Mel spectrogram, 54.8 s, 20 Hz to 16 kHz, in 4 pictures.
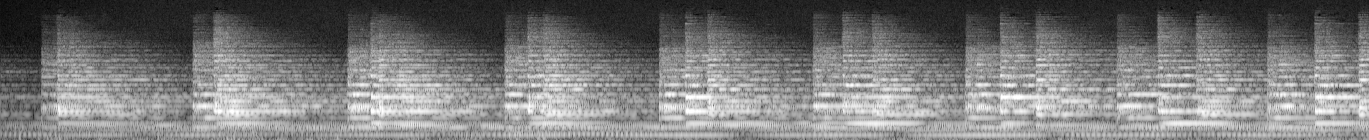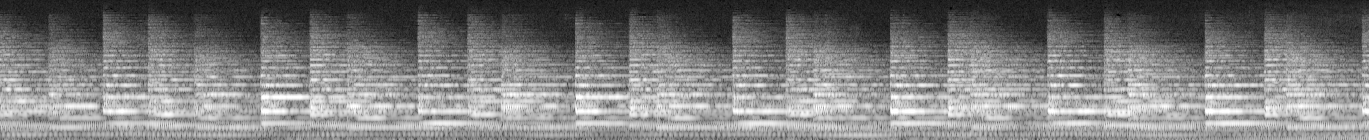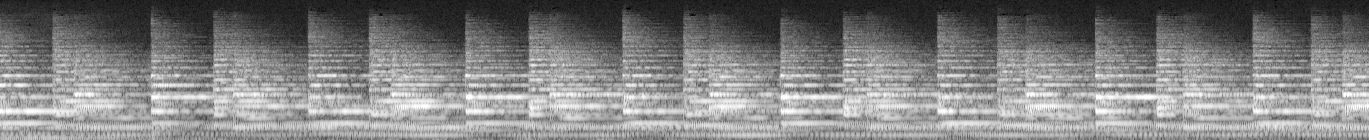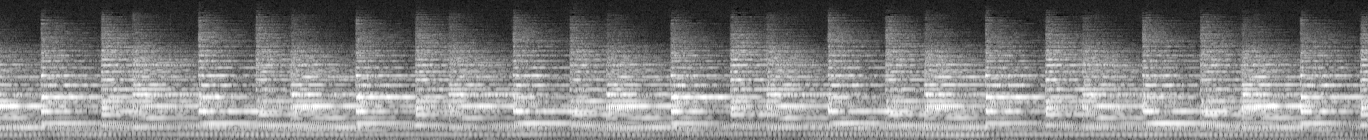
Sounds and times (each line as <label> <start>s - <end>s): bell tower 0.0s - 54.7s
